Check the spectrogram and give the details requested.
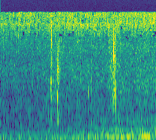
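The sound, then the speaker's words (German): A car arriving outside, its engine rumbling low, steady and muted, with a couple of brief soft knocks over the hum. No one speaks. “Ihr habt das Auto ja eben auch gehört, so wie ich.”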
